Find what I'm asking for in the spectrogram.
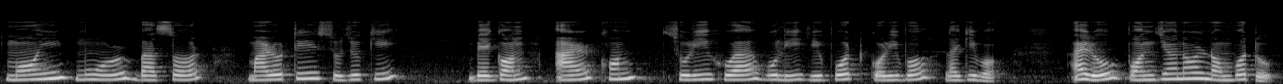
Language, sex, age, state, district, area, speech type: Assamese, female, 30-45, Assam, Charaideo, rural, read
